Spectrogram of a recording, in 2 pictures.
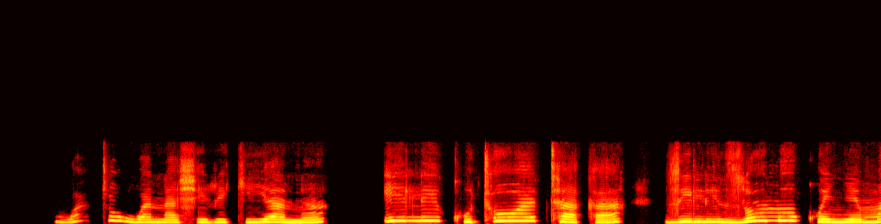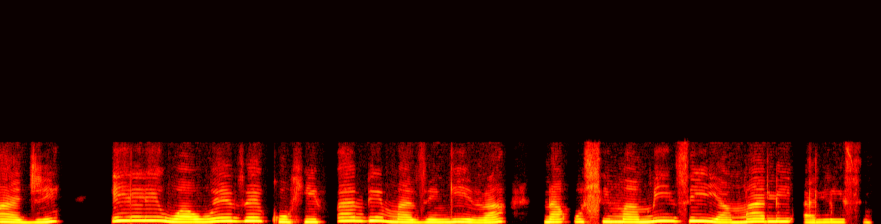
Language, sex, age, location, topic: Swahili, female, 25-35, Nairobi, government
